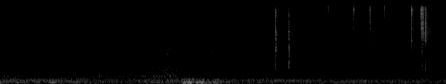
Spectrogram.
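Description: A solid white, glitter-covered Isana Med bar of soap is held in the hand while its surface is shaved off with a metal blade. After a quiet stretch of low rumble, seven short, bright, crisp scraping clicks follow in the second half, each stopping almost instantly.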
